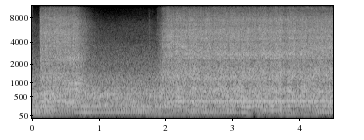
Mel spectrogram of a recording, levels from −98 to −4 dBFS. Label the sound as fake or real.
real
